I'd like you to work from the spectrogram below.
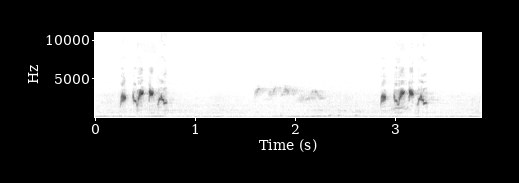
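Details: Indo double style song of a caged red-whiskered bulbul, played to teach young birds: two compact phrases of four or five rich, fluty whistles each, with a soft warbling murmur in between.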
